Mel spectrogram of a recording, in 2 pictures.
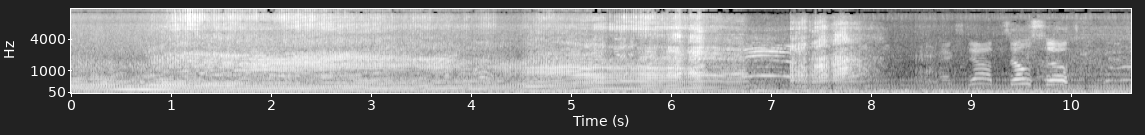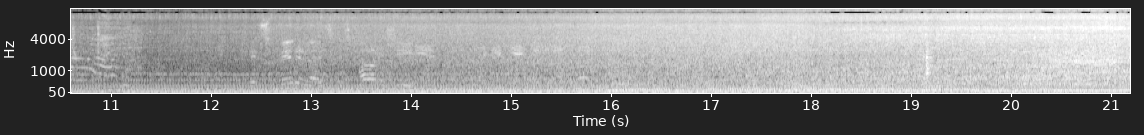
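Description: Mud and water splash and slosh under tyres.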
